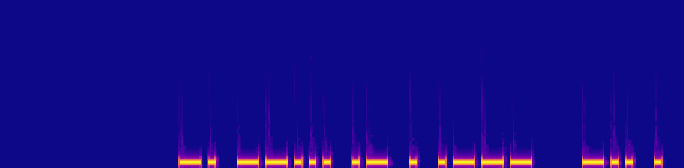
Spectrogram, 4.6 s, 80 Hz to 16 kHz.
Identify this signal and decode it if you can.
Morse code, heard as a keyed tone, about 25 wpm, 700 Hz. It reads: N7AEJ DE
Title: USA Callsign DE Callsign 25wpm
